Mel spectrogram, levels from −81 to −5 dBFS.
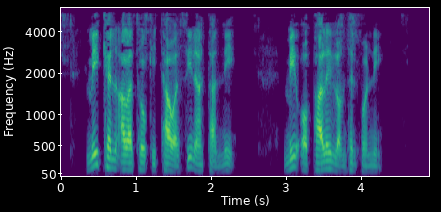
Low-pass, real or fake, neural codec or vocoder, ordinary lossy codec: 5.4 kHz; fake; codec, 16 kHz, 16 kbps, FunCodec, trained on Chinese and English, 50 frames a second; MP3, 32 kbps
